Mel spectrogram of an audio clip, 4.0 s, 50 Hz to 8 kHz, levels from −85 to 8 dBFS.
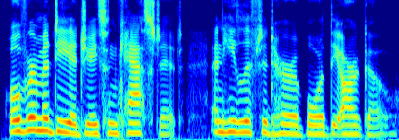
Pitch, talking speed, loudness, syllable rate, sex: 200 Hz, 180 wpm, -19 LUFS, 5.1 syllables/s, female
